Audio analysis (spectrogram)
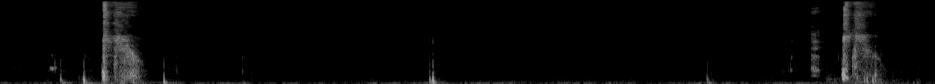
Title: just normal sneezing (supporting link in the description)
